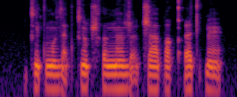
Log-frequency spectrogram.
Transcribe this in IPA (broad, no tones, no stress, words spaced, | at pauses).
t͡ɕæ̃tŋɔ̃za̰tt͡ɕɔ̃ ʈ͡ʂʰʌŋãʐa̰ ʈ͡ʂapʌ qʼitk͡pæ̃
